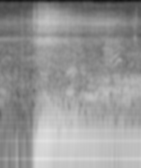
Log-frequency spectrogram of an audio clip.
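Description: An old Mercedes engine suddenly fires up with a deep, throaty exhaust rumble, loud and close, holding a steady growl afterward, at a Mercedes car meet.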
